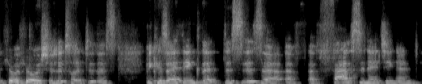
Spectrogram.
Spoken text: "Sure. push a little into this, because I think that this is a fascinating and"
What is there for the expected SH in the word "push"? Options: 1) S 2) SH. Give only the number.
2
